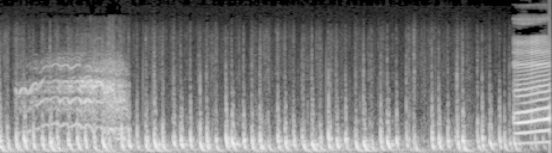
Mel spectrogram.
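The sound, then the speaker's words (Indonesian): Horses pulling a carriage neigh and clip-clop: a shrill whinny opens, quick steady hoofbeats drum throughout, and another high whinny breaks in at the end. “Anak-anak, berkat ketangkasan Pak Kusir, kuda-kuda itu mulai berlari lebih pelan.”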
